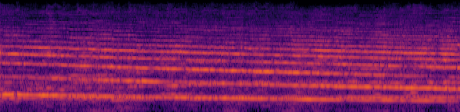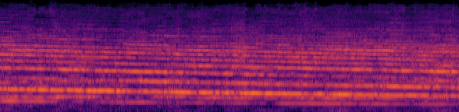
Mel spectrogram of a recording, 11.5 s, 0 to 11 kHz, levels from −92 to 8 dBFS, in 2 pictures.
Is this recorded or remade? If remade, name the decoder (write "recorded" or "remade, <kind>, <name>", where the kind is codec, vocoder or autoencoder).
remade, codec, SNAC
